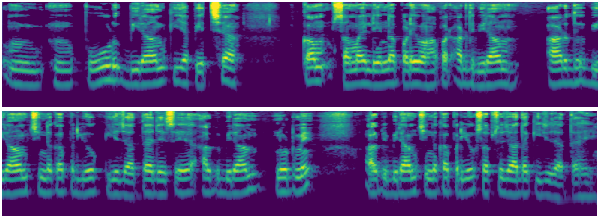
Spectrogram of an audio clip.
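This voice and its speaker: A man teaching a Hindi grammar lesson, often pausing and repeating words as he dictates notes. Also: on the high side, vocal fry, mellow. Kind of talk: classroom-style lesson explaining punctuation.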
